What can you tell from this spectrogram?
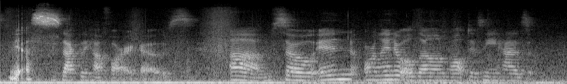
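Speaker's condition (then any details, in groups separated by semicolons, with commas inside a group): No condition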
